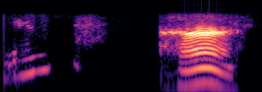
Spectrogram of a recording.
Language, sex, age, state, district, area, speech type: Santali, male, 18-30, West Bengal, Bankura, rural, conversation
